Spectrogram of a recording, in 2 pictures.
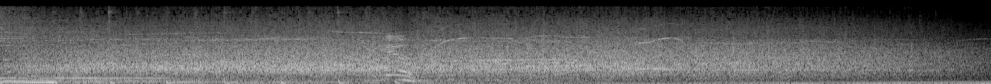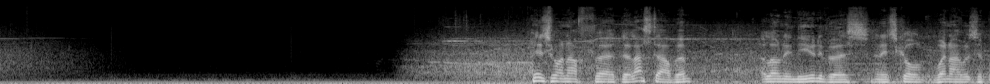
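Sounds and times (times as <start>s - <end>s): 
large live concert audience cheering and clapping: 0.0s - 10.7s, 13.8s - 19.8s
shrill whistles: 0.2s - 10.8s, 13.9s - 17.6s
speech: 15.2s - 19.8s.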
